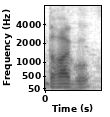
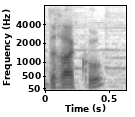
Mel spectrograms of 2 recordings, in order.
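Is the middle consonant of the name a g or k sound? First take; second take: g; k. First: The middle consonant is a g sound. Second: The middle consonant is a k sound. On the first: This is the French form of the name. "en français, c'est Drago" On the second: This is the English form of the name. "en anglais, c'est Draco"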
